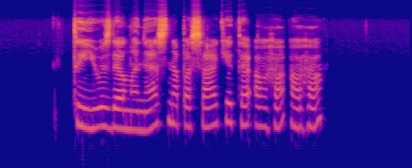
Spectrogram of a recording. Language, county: Lithuanian, Tauragė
